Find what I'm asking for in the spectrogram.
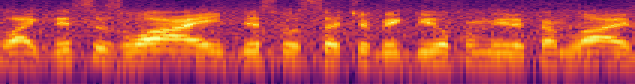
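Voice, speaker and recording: A man talks fairly quickly while noticeable background noise carries on around him. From Ukraine. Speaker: coffee business owner. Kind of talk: live stream chat. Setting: outdoors. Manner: hesitant, many fillers.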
